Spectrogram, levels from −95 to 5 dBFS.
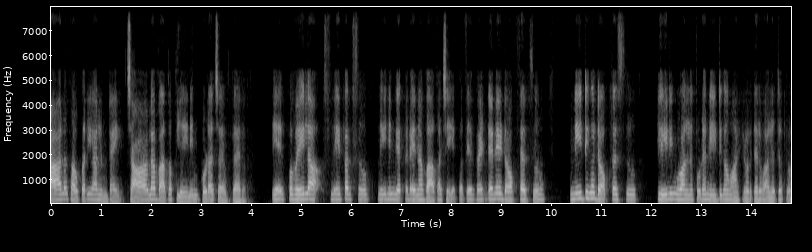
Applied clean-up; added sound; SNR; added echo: neural mask model DeepFilterNet 3.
